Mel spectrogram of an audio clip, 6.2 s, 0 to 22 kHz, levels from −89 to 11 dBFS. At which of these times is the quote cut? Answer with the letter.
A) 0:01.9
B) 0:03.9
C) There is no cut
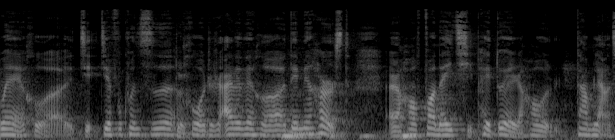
C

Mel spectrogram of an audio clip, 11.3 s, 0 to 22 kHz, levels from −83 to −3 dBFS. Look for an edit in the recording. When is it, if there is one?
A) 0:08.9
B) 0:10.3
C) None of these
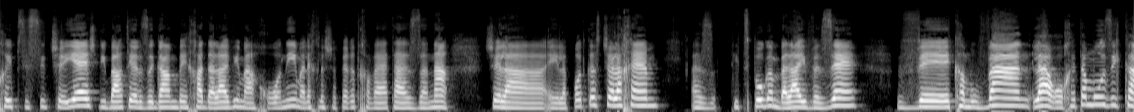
B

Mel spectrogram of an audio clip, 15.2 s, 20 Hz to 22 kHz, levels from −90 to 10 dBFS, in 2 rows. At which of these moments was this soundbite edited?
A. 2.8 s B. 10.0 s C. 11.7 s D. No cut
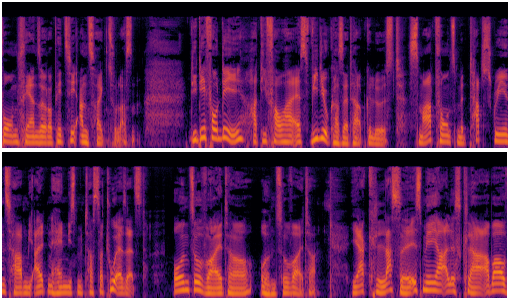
B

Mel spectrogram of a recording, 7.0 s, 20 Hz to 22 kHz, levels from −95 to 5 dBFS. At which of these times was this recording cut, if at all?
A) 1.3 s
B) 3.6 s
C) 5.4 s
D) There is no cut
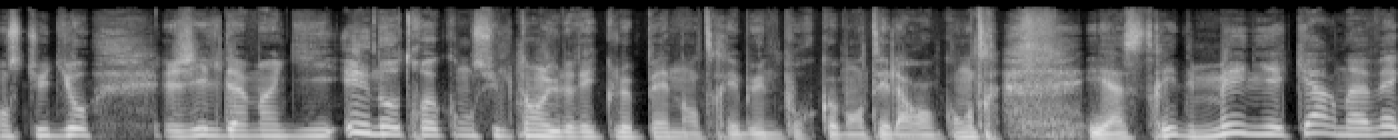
D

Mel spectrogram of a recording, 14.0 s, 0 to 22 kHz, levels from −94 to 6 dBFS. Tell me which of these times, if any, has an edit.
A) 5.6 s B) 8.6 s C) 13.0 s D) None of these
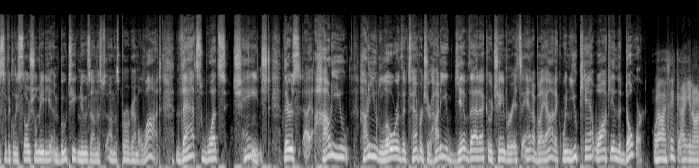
C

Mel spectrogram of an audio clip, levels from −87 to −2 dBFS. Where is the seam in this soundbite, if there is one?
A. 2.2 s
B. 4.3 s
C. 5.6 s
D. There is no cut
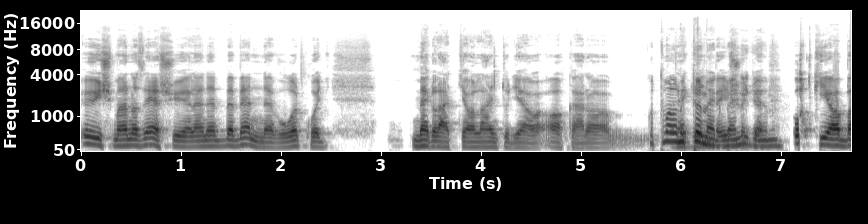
A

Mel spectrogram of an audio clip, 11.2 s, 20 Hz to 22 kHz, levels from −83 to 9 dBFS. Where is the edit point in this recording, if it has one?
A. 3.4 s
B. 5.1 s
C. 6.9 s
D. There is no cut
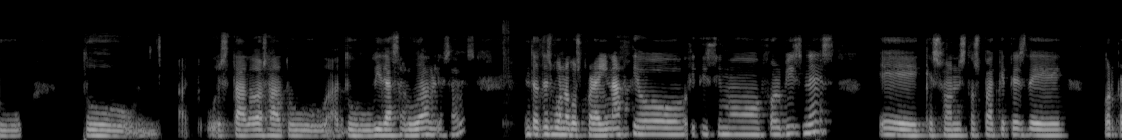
C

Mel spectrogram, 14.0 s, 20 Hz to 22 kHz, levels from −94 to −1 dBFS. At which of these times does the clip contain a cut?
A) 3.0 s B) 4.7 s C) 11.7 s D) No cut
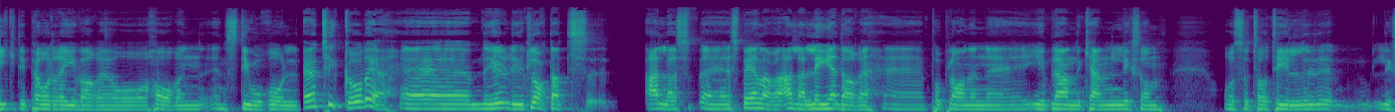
A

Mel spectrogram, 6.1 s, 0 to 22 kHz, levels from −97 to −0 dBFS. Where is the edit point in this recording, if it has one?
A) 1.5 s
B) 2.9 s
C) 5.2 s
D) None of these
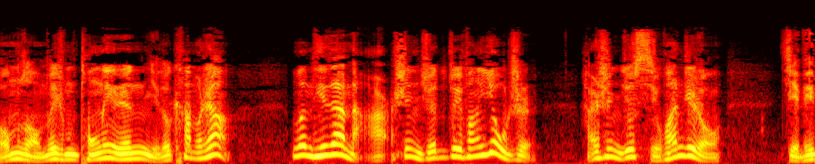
D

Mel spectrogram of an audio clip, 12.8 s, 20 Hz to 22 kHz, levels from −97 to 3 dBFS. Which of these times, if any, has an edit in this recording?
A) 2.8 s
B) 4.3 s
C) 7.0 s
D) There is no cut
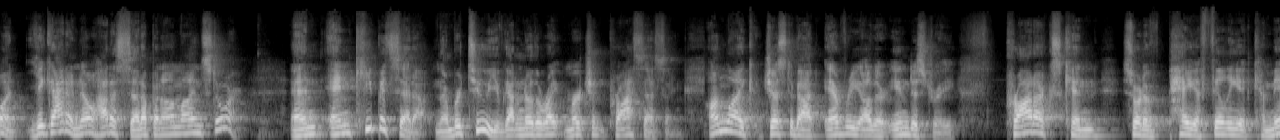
C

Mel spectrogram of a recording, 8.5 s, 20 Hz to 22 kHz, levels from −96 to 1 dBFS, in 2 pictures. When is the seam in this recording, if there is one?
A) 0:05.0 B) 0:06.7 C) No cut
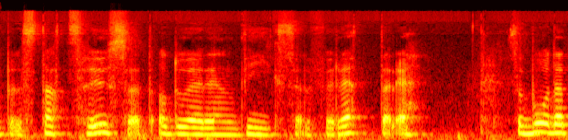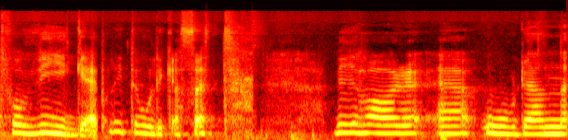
A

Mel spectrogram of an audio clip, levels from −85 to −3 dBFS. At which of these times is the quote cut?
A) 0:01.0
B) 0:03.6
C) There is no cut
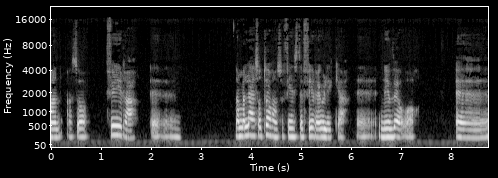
A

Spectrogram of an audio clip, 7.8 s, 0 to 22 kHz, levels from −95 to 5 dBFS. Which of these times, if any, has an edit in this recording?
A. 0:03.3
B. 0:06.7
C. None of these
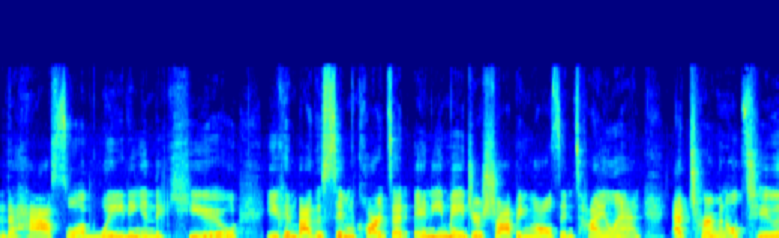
B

